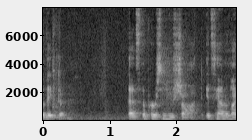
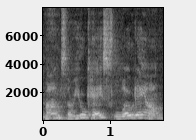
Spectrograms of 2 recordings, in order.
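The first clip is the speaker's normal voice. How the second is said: daughter calming her; 6 semitones higher, 4 dB louder than usual. Retold or imitated. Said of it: "she said".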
